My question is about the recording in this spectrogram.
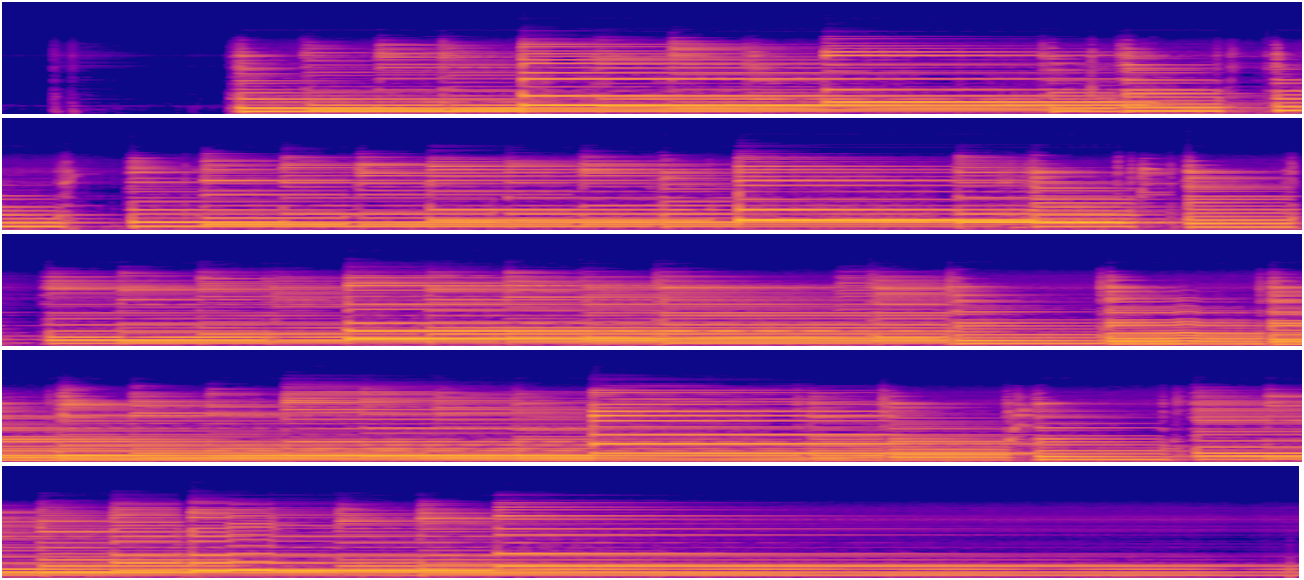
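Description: Fender Telecaster electric guitar through a Fender Mustang modeling amp on its 'Country Deluxe' preset, playing slow, ringing chords as the backing track for a country ballad in A. The chords start about a second in and ring on, with short breaks at a few chord changes.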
